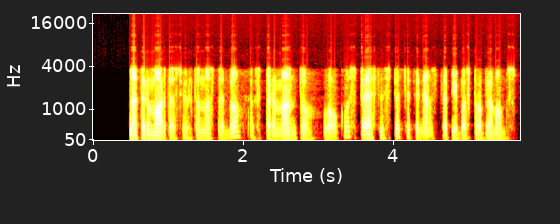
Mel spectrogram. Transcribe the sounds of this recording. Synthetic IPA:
nɐt̪ʲɪɾmɐɾt̪ɐ̰sʲʋʲḭːɾt̪onuɔsʲt̪ɐbʲʊɛ̰ksʲpʲɛɾʲɪmʲɛnt̪uːlˠɐʊkʊsʲpʲɾʲæːsʲt̪ʲɪsʲpʲɛt̪sʲɪfʲɪnʲeːmst̪ɐpʲiːboːspɾɔbʲlʲɛmɐms

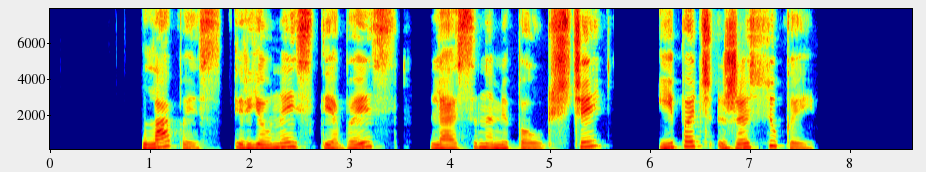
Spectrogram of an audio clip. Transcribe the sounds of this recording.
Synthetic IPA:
lˠɑːpɐɪsɪɾjɛʊnɐɪst̪ʲiɛbɐɪs | lʲæːsʲɪnɐmʲɪpɐʊkʃʲt͡ʃʲɛɪ | iːpɐt͡ʃʒɐsʲʊkɐɪ

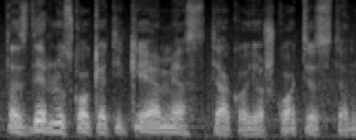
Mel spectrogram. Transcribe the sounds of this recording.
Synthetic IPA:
t̪ɐsd̪ʲeːrʲlʲʊskoːkʲɛt̪ʲɪkʲeːjoːmʲeɛst̪ʲæːko̰jiɛʃkoːt̪ʲɪst̪ʲɛn

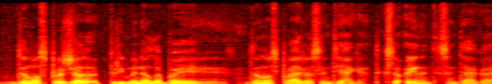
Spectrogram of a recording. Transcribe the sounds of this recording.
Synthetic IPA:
d̪ʲiɛnoːspɾɐd͡ʒʲɛpʲɾʲiːmʲɪnʲɛlˠɐbɐɪ | d̪ʲiɛnoːspɾɑːd͡ʒʲoːsɐnʲt̪ʲæːɡʲɛt̪ʲɪ̥ksʲlʲɛʊʔɛɪnɐnʲt̪ʲɪ̥sɐnʲt̪ʲæːɡɐ

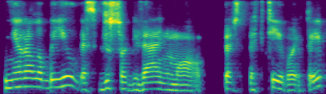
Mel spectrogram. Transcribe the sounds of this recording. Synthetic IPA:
nʲeːɾɐlˠɐbɐɪɪlˠɡɐsʋʲɪsoːɡʲiːʋʲæːnʲɪmoːpʲɛɾʲsʲpʲɛkt̪ʲiːʋoːjt̪ɐɪp

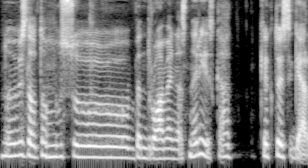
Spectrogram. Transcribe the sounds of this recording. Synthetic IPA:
nʊʋʲɪzdʲeːlˠt̪oːmuːsʊbʲɛnd̪ɾuɔmʲɛnʲeːsnɐɾʲiːskɑː | kʲiɛkt̪oɪsʲɪɡʲæ̰ːɾ

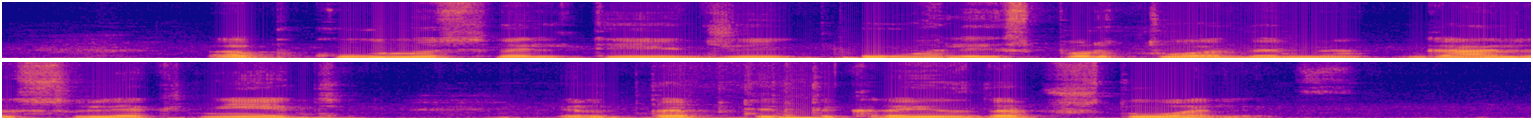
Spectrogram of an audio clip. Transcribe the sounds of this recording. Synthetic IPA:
ɐpkuːnʊsʋʲɛlʲt̪ʲeːd͡ʒʲɛɪuɔlʲɛɪspɔɾt̪uɔd̪ɐmʲɪɡɑːlʲɪsʊlʲiɛkʲnʲeːt̪ʲɪ̥ | ɪɾt̪ɐpʲt̪ʲɪt̪ʲɪkɾɐɪsd̪ɐɾpʃt̪uɔlʲɛɪs

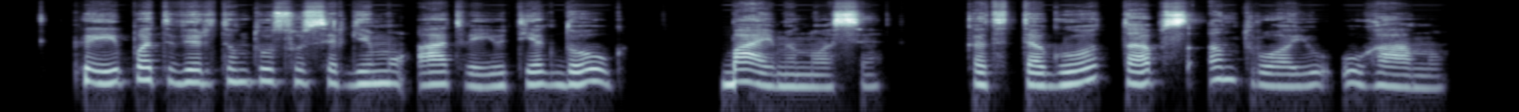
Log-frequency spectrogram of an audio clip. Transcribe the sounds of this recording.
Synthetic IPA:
kɐɪpɐt̪ʲʋʲɪɾʲt̪ʲɪnt̪uːsʊsʲɪɾʲɡʲɪmuːʔɑːt̪ʲʋʲɛjuːt̪ʲiɛkd̪ɒʊk | bɐɪmʲɪnuɔsʲɪ | kɐt̪t̪ʲɛɡʊt̪ɐpsɐnt̪ɾuɔjuːʊɣɑːnuː

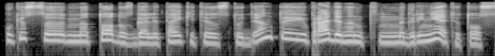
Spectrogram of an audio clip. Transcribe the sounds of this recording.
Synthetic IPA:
koːkʲʊsmʲɛt̪oːd̪ʊsɡɑːlʲɪt̪ɐɪkʲiːt̪ʲɪst̪ʊd̪ʲɛnt̪ɐɪpɾɑːd̪ʲɛd̪ɐnt̪nɐɡɾʲɪnʲiɛt̪ʲɪt̪oːs

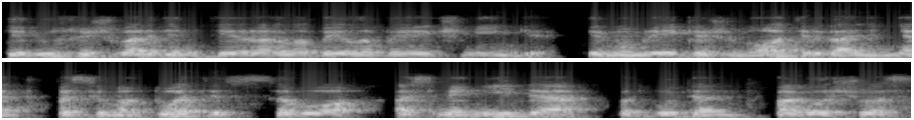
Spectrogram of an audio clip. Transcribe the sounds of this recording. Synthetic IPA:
ɪɾjuːsʊɪʃʋɐɾʲd̪ʲɪnʲt̪ʲɪiːɾɐlˠɐbɐɪlˠɐbɐɪɾʲɛɪkʃʲmʲiːŋʲɡʲɪ̰ɪɾmʊmɾʲɛɪkʲɛʒʲɪnoːt̪ʲɪrɡɑːlʲɪnʲæt̪pɐsʲɪmɐt̪uɔt̪ʲɪsɑːʋoːɐsʲmʲɛnʲiːbʲæːkɐt̪buːt̪ʲɛnt̪pɑːɡɐlˠʃʲuɔs

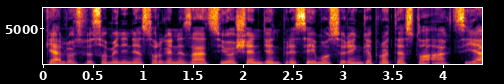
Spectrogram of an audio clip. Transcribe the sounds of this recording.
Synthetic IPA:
kʲæːlʲoːsʋʲɪsuɔmʲɛnʲɪnʲeːsɔɾɡɐnʲɪzɑːt̪sʲɪjoːʃʲɛnʲd̪ʲiɛnpʲɾʲiɛsʲɛɪmoːsʊɾʲɛŋʲɡʲɛpɾɔt̪ʲɛst̪oːʔɑːk̚t̪sʲɪjæː

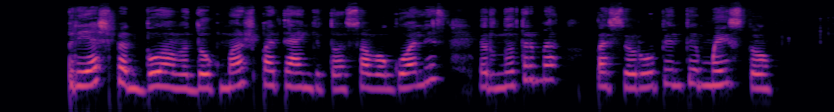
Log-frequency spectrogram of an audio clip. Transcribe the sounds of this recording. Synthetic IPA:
pʲɾʲiɛʃʲpʲɛt̪bʊʋoːmʲɪd̪ɒʊkmɐʃpɐt̪ʲɛˑŋʲkʲɪnt̪oːsɐʋoːɡuɔlʲeːsɪɾnʊt̪ʲɪɾʲmʲɛ | pɐsʲɪɾuːpʲɪnʲt̪ʲɪmɐɪst̪ʊ

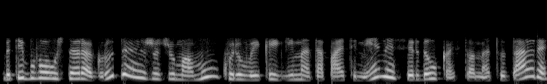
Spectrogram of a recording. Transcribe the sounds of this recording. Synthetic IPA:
bʲɛt̪t̪ːɐɪbʊʋoːʊʒd̪ɐɾɐɡɾʊpʲeːʒoːd͡ʒʲʊmɐmuːkʊɾʲuːʋɐɪkɐɪɡʲiːmʲɛt̪ɑːpɑːt̪ʲimʲeːnʲɛsʲɪɪɾd̪ɐʊkɐst̪uɔmʲɛt̪ʊd̪ɑːɾʲeː

